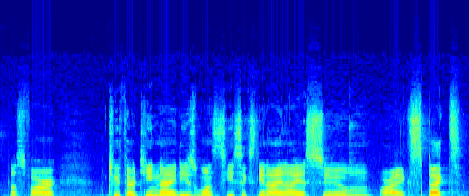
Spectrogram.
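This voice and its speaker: A man's voice: on the high side, fairly even intonation, moderate pace, fairly bright tone, smooth, poor audio. Nasal man casting a live match. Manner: casual, thinks aloud, predicts picks. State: nasal from a cold. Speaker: esports caster. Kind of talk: live play-by-play commentary.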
